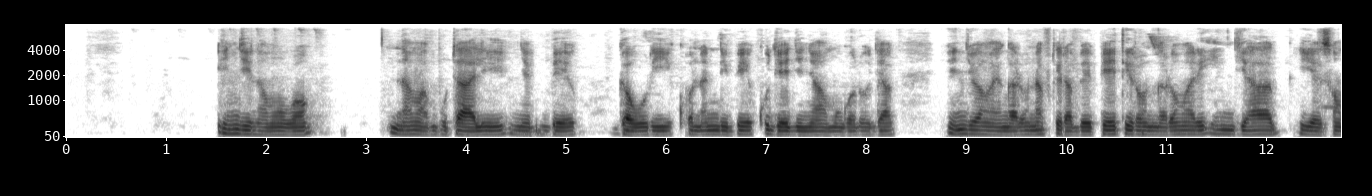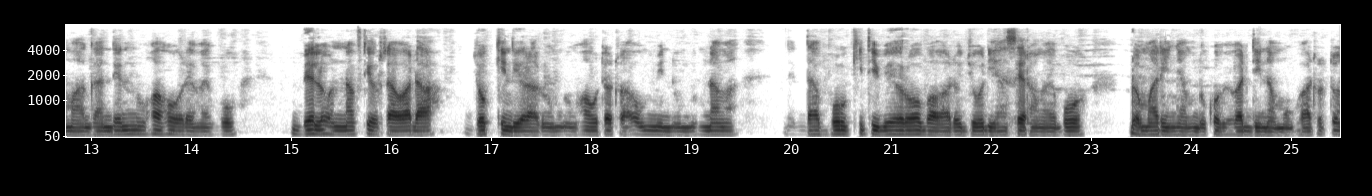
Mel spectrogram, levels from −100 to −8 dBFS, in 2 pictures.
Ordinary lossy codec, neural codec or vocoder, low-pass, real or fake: AAC, 48 kbps; none; 7.2 kHz; real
